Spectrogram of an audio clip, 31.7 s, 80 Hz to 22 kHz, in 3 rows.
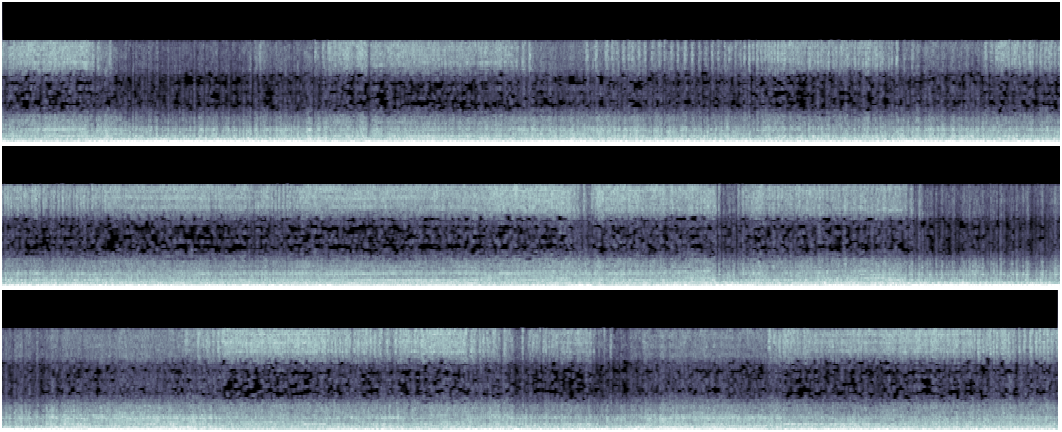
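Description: KZ shifter kart's 125 cc two-stroke engine at racing speed, its pitch repeatedly climbing under throttle and dropping in steps through gear changes and braking.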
